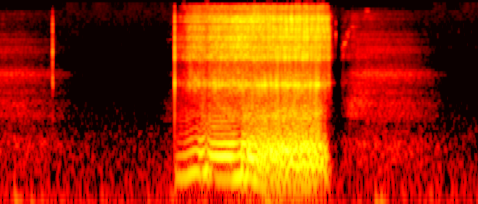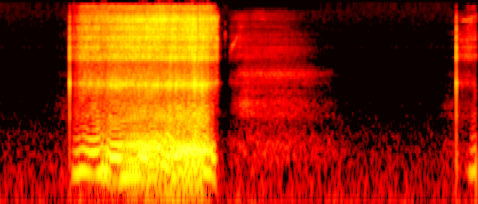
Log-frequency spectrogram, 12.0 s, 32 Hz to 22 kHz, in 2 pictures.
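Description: Loud, harsh snores on the in-breath with quiet breathy exhalations, roughly one cycle every 4–5 seconds, about 13 a minute: adult snoring.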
